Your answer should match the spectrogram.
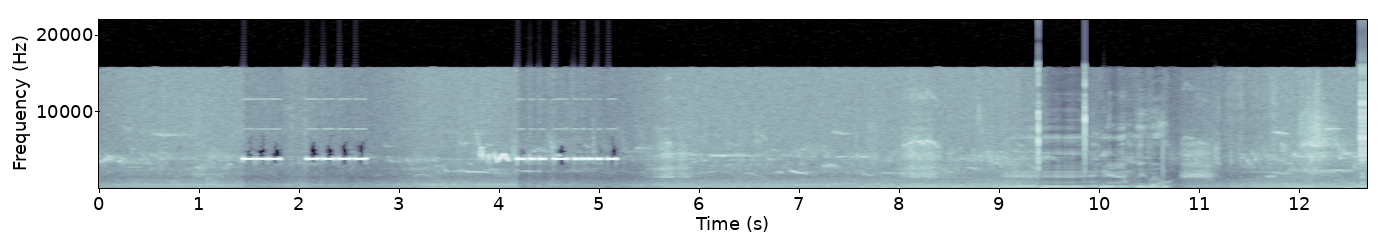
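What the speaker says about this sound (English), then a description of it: "Listen to me set my alarm up like this." A carp-fishing bite alarm at a lake gives rapid bursts of high electronic beeps as it is set, with rustling handling noises and background ambience following.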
